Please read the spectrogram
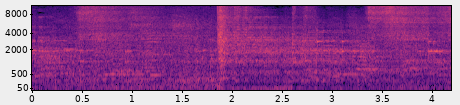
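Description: Loaded barbell set down on the gym floor during deadlift reps: one sharp clank of the plates about two seconds in, over steady gym background noise.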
